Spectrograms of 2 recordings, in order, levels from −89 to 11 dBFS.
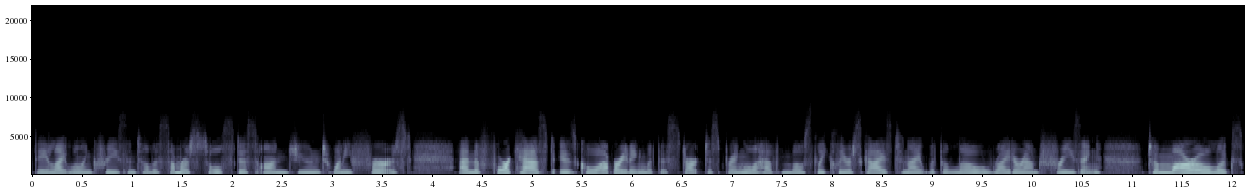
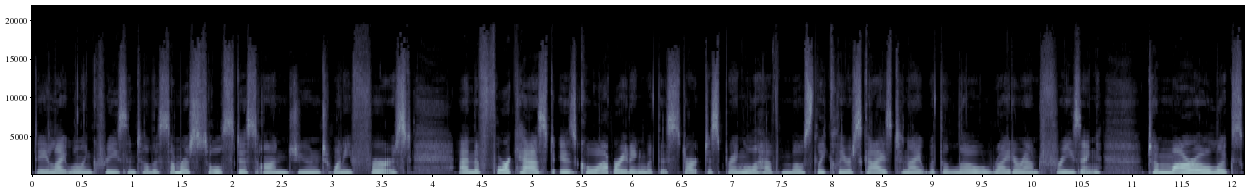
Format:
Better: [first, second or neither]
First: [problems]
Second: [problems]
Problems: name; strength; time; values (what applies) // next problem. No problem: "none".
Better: second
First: muffled; very; fading above 3.5 kHz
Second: none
